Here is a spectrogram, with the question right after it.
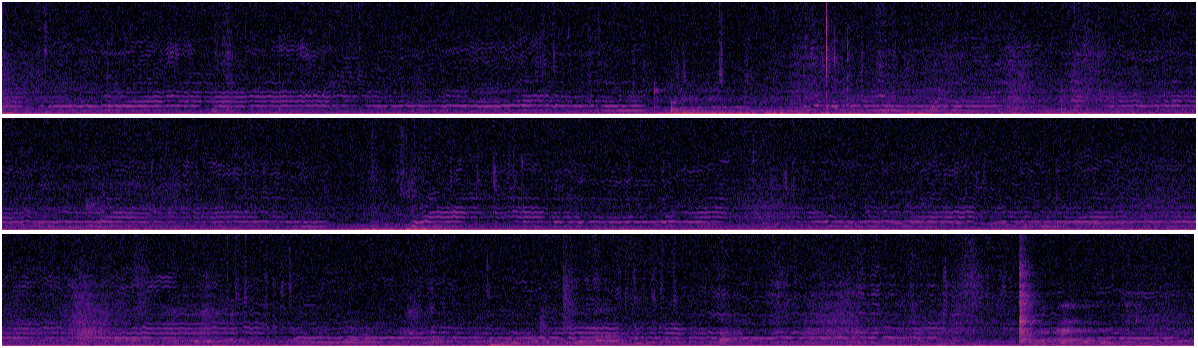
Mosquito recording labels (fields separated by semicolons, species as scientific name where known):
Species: Anopheles arabiensis; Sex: female; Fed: unfed; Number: one; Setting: cup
